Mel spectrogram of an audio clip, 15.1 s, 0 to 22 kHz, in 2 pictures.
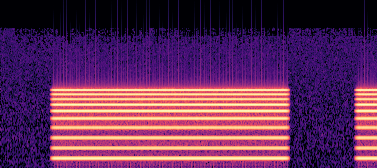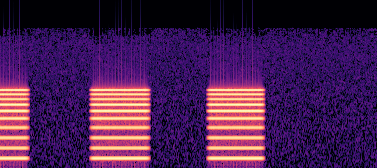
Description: Ship horn signal, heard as a ship's horn, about 240 Hz. 1 long, 3 short. At sea: a vessel under tow in fog.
